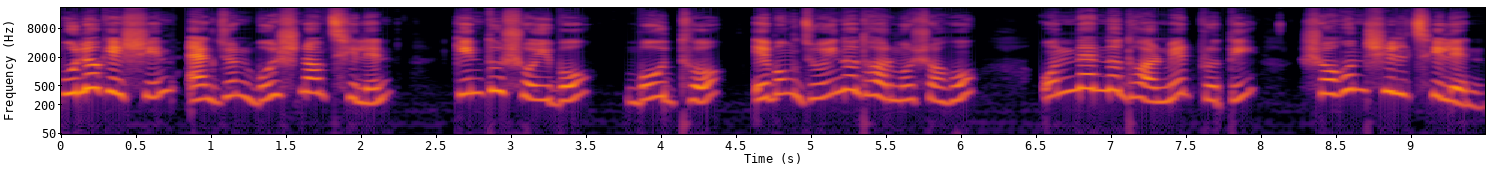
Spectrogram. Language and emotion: Bengali, neutral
